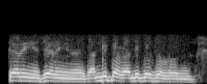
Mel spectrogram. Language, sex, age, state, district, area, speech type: Tamil, male, 18-30, Tamil Nadu, Coimbatore, urban, conversation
